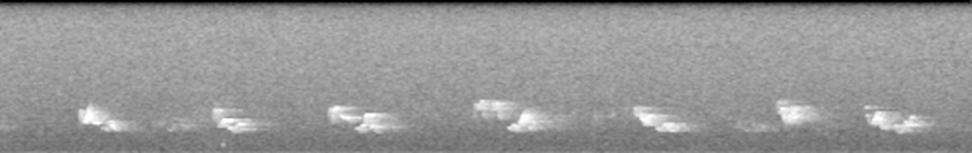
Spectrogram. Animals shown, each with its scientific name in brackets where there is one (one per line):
Red-eyed Vireo (Vireo olivaceus)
